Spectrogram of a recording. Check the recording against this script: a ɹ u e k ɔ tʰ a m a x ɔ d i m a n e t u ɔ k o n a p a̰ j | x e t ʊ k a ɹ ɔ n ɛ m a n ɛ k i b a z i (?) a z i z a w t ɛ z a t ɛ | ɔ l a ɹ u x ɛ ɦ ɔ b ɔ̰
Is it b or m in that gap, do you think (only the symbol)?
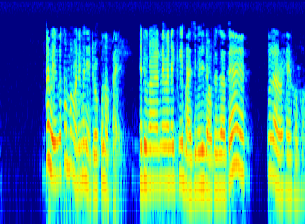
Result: b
